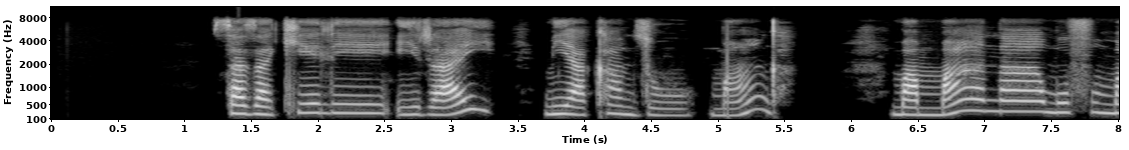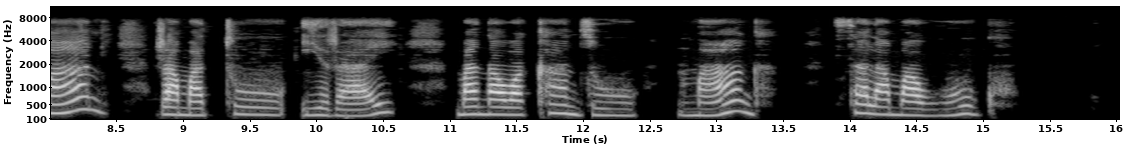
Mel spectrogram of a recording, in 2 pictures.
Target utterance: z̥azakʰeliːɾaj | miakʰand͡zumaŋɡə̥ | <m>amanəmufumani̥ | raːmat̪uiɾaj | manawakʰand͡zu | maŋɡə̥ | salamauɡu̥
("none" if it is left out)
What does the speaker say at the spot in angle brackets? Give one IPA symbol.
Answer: m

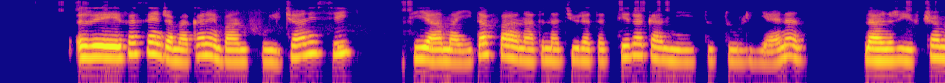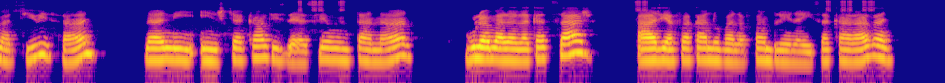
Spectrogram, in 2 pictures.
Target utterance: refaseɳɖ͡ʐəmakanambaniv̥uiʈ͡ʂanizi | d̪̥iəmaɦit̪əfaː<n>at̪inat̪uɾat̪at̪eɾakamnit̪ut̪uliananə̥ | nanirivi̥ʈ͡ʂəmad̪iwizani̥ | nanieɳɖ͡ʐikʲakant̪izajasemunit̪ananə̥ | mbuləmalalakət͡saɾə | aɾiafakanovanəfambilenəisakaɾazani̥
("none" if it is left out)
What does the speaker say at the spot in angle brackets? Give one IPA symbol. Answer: n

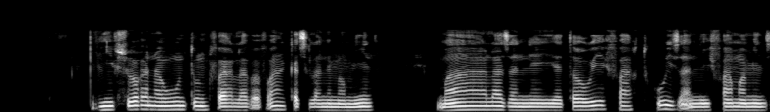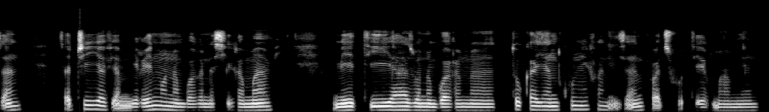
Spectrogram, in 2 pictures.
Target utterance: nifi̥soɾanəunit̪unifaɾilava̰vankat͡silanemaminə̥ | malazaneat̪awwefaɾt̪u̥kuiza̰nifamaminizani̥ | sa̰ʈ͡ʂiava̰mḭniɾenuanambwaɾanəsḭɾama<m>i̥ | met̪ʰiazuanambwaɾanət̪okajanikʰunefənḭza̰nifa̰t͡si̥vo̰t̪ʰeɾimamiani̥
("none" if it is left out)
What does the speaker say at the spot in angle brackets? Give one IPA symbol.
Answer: m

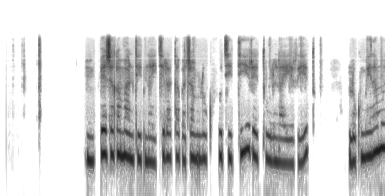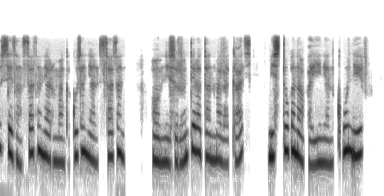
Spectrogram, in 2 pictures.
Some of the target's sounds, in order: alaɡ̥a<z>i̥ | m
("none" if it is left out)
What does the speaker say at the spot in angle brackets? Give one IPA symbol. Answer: s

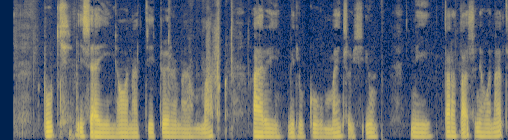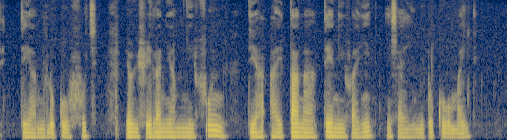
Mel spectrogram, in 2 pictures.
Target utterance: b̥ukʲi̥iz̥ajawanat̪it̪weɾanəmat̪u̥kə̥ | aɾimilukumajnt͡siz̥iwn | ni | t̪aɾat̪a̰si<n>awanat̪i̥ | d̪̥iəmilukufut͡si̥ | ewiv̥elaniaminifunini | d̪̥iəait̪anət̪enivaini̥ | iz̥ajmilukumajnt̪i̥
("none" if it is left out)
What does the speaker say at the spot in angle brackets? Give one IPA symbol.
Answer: n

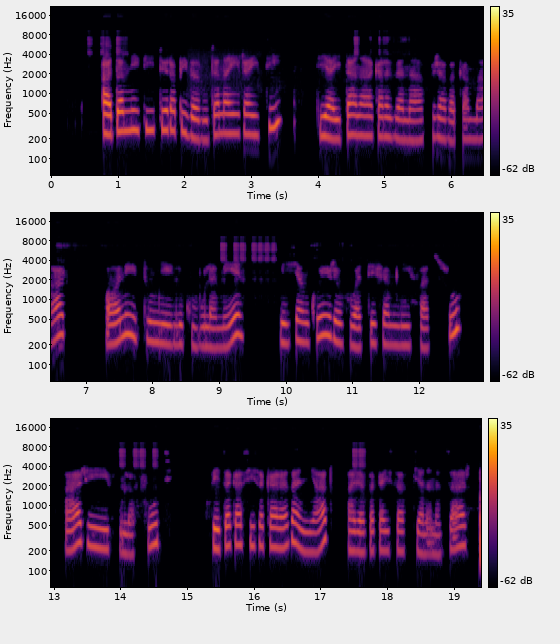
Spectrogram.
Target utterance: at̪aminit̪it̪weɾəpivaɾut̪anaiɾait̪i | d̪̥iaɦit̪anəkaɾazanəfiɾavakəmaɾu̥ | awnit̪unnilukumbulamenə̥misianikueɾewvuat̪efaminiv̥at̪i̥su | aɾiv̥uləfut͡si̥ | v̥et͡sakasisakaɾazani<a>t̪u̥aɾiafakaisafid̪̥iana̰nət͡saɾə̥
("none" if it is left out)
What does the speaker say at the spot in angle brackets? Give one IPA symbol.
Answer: a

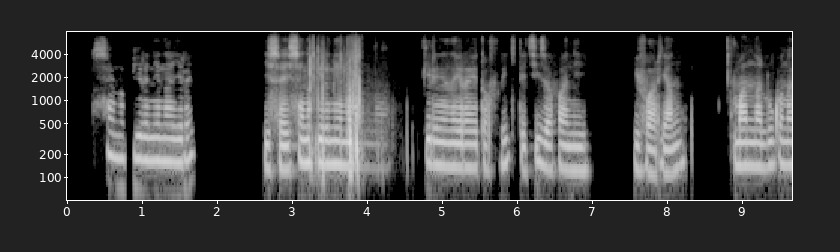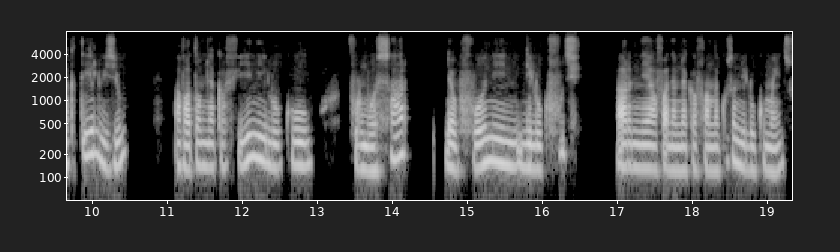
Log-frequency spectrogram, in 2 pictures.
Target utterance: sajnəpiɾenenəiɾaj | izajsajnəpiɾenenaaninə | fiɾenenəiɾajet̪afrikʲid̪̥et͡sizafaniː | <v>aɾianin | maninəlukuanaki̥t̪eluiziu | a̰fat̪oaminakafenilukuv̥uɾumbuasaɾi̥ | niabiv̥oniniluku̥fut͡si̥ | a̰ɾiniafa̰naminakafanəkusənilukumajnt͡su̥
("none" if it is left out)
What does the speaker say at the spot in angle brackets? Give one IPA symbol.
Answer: v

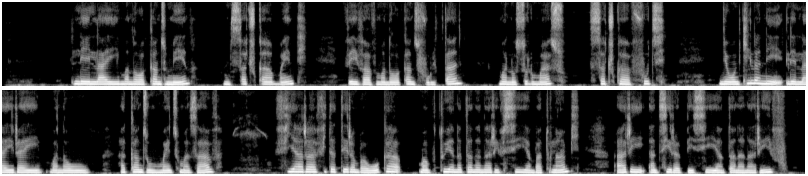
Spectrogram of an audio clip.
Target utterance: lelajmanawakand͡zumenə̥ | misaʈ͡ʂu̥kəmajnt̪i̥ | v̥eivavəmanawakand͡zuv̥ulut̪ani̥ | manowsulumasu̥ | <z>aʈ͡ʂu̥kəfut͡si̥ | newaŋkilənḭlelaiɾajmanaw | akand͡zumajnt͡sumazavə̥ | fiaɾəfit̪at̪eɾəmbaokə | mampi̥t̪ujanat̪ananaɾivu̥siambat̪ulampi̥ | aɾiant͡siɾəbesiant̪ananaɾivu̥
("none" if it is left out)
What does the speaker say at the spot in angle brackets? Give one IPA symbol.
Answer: s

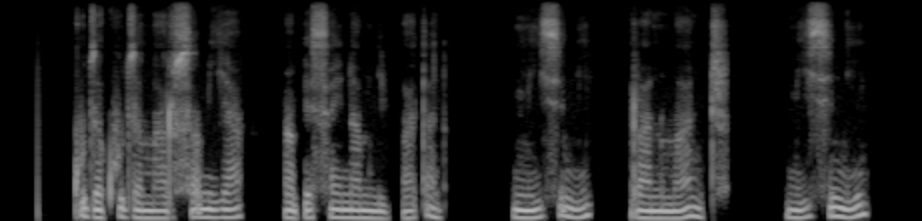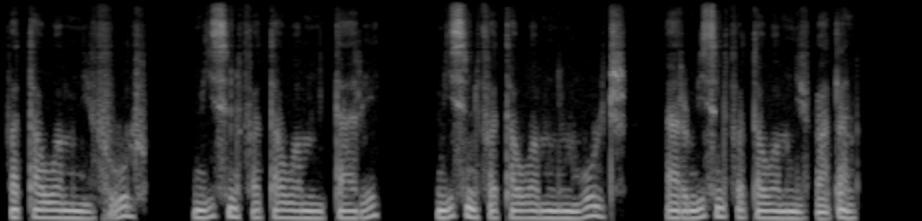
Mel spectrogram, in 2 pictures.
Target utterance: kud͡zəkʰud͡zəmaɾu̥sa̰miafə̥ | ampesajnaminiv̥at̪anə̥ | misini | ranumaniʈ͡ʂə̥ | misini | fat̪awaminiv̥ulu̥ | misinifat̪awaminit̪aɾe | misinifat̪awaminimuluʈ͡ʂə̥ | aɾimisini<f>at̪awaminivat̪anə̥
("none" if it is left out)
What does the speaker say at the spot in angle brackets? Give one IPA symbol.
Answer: f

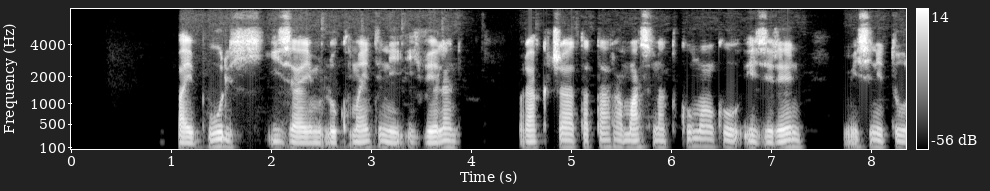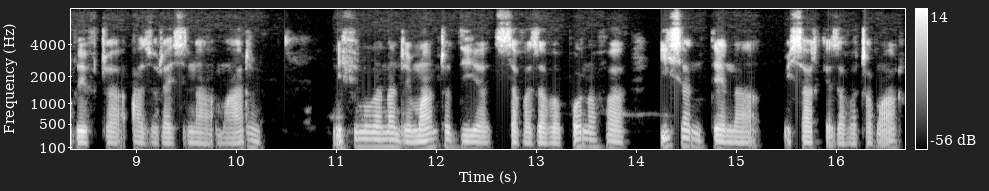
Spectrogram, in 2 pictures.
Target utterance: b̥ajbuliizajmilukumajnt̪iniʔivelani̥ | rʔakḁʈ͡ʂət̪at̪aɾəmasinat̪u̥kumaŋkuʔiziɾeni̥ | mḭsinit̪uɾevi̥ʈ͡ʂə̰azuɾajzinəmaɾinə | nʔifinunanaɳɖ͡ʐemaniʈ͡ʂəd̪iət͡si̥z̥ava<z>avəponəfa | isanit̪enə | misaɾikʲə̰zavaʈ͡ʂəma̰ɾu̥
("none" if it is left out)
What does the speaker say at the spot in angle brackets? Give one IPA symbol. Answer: z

